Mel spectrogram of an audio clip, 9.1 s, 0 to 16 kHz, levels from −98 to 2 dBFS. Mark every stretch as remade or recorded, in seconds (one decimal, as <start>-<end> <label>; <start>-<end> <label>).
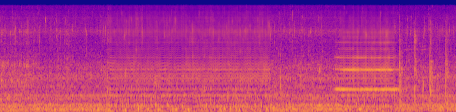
0.0-2.2 recorded; 2.2-5.4 remade; 5.4-6.8 recorded; 6.8-7.9 remade; 7.9-9.1 recorded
